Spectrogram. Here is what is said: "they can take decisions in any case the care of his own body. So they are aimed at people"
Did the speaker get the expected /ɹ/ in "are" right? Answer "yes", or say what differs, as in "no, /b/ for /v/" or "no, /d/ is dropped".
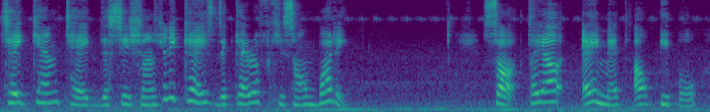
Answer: no, /l/ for /ɹ/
